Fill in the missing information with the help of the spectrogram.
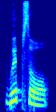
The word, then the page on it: whipsaw: Indian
